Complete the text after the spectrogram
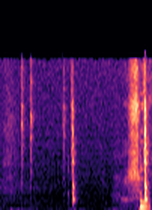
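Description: A menu button clicks.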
